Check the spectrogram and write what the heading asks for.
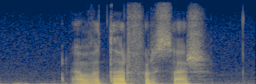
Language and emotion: Russian, neutral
